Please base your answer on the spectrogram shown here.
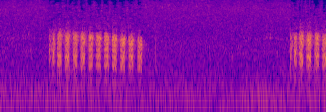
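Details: Baillon's crake giving dry, frog-like rattles: a fast burst of clicking pulses lasting about a second, then a pause and the start of another rattle, over a steady background hiss.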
